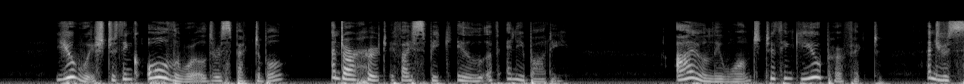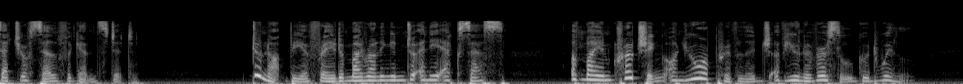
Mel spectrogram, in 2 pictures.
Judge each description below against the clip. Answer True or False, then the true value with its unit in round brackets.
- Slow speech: False (155 wpm)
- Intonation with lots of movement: True (7.2 semitones)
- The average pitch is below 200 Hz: True (185 Hz)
